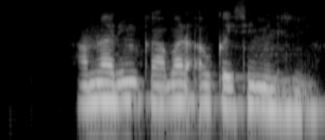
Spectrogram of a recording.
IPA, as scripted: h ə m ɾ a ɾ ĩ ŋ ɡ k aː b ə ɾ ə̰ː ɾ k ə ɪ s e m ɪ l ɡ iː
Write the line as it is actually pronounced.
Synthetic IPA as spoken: h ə m l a ɾ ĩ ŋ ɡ k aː b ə ɾ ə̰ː k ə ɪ s e m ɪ l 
